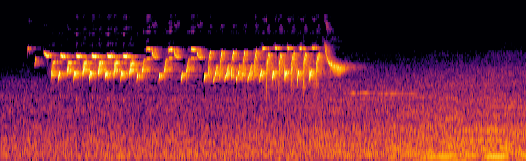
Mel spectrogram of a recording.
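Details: Wedani-style song of a European goldfinch: a long, fast, liquid twittering of repeated high jingling notes for about four seconds, ending in a sharp descending buzz, then quiet with faint background hum.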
